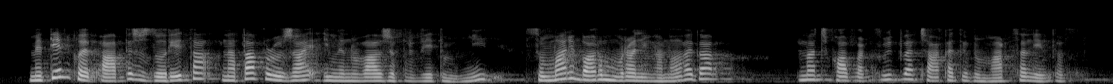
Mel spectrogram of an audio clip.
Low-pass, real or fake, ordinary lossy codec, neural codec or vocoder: 5.4 kHz; fake; none; autoencoder, 22.05 kHz, a latent of 192 numbers a frame, VITS, trained on one speaker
